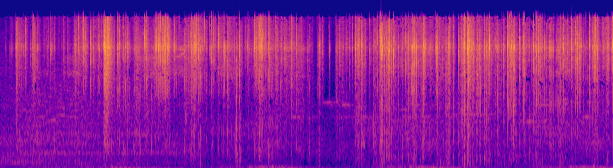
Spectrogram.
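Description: Thin plastic shrink-wrap being torn open and crinkled off a Blu-ray case: dense, irregular crackling that pauses briefly about halfway through.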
